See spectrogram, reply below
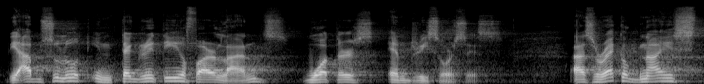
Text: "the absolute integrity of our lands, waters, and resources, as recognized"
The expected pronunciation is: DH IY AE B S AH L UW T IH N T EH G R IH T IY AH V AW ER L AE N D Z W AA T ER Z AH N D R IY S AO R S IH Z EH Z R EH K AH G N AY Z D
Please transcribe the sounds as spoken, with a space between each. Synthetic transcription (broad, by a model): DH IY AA B S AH L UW T IH N T EH G R IH T IY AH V AW ER L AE N D S W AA T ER S AH N D R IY S AO R S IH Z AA S R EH K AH G N AY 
